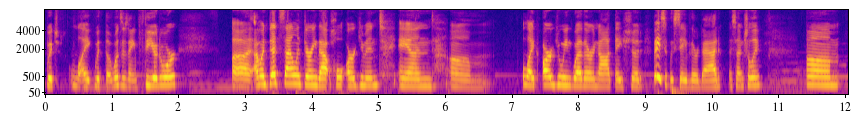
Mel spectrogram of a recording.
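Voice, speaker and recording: A woman with a fairly high voice talks casually as a game streamer, with faint music behind her. She rambles through unscripted commentary, leaning hard on key words and repeating phrases for emphasis.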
